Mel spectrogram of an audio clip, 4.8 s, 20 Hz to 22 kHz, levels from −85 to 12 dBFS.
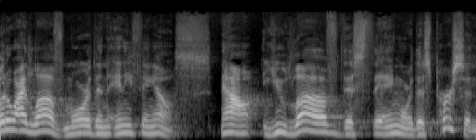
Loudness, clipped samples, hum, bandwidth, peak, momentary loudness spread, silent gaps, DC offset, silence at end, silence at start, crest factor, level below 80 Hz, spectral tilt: -22 LUFS; under 0.1%; none; 16 kHz; -2 dBFS; 10 LU; none; under 0.1%; 0 s; 0 s; 20 dB; -84 dBFS; -4.5 dB/octave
